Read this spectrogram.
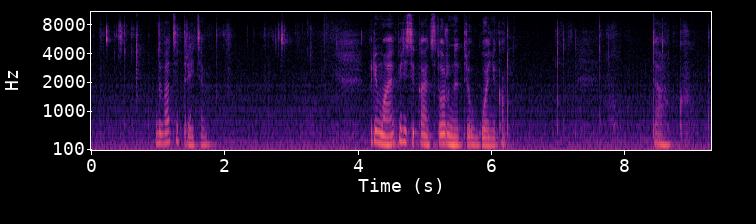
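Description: A young woman speaks calmly into a close microphone, in short bursts.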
